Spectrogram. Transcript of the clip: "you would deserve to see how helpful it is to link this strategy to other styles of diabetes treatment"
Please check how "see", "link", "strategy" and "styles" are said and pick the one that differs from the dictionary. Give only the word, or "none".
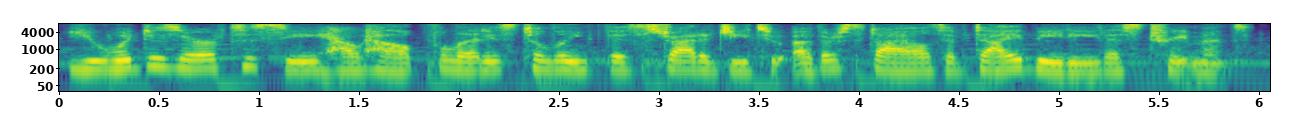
none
